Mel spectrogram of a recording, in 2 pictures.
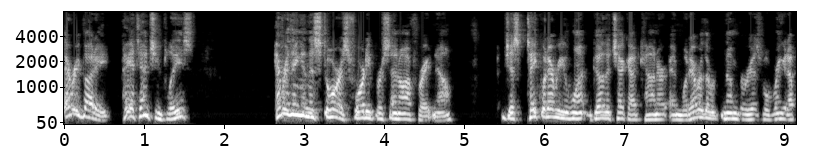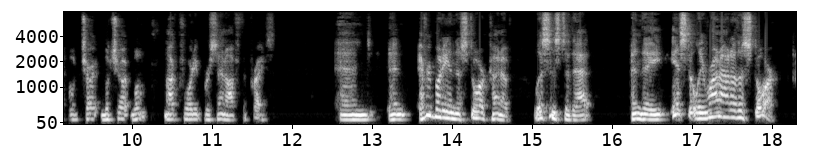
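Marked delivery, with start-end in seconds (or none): none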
